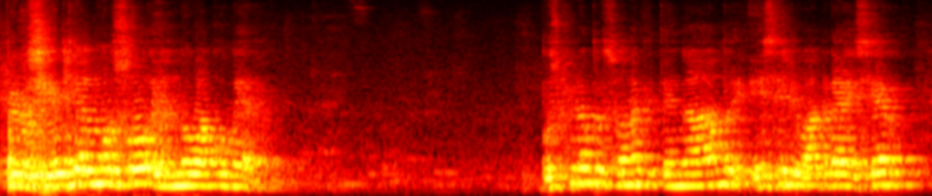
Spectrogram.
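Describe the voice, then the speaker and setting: A man from Colombia preaches a fervent sermon as pastor, his voice set unusually high. The sound rings through a big reverberant church hall, picked up from well away from the microphone. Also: fairly even intonation, moderate pace, mellow. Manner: emphatic preaching, acts out quoted believers. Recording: very echoey church hall, mic far.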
